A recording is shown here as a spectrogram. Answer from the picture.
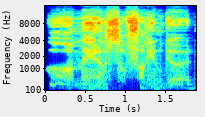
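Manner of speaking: breathy whispered savouring; low-volume, unvoiced swoon over a drink; hushed relish. Real, not acted. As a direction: whisper it like pure bliss. Savouring the memory of a beer.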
